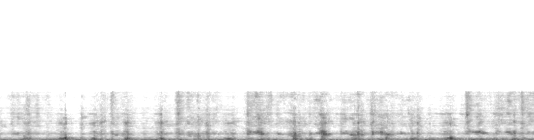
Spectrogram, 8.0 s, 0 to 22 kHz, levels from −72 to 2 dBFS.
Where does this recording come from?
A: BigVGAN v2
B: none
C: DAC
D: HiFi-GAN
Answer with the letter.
D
